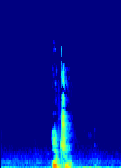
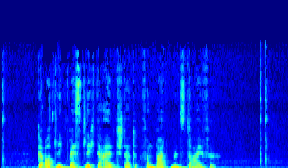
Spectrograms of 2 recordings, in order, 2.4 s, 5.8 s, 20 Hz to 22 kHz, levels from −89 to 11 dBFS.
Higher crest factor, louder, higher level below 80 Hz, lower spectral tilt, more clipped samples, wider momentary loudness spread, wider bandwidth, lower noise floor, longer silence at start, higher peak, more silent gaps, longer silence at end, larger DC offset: about the same, 24 dB vs 20 dB; first, -24 LUFS vs -33 LUFS; first, -48 dBFS vs -60 dBFS; about the same, -5 dB/octave vs -6 dB/octave; neither; first, 25 LU vs 15 LU; second, 14 kHz vs 16 kHz; about the same, -58 dBFS vs -61 dBFS; first, 1.05 s vs 0.05 s; first, -4 dBFS vs -14 dBFS; neither; about the same, 0.45 s vs 0.45 s; neither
